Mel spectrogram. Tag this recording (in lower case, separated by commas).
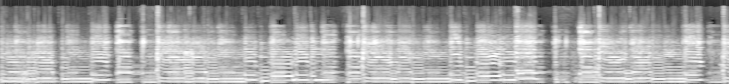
musical instrument, music, inside a small room, plucked string instrument, guitar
